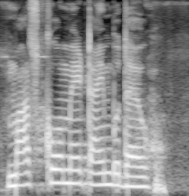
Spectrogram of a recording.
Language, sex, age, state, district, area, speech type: Sindhi, male, 18-30, Madhya Pradesh, Katni, rural, read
